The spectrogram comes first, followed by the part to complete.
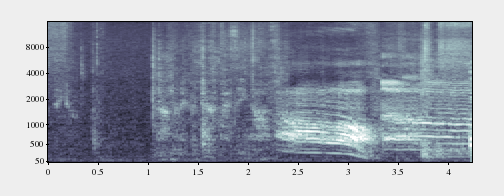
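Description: A man's long, drawn-out groan that slides down in pitch, loud from about two seconds in, as he gets up stiffly from his chair. Faint clicks and rustling come before it.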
